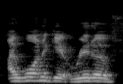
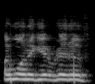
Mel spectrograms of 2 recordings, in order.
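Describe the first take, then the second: First: It is said in the speaker's normal voice. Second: It is said in a put-on imitated voice.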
